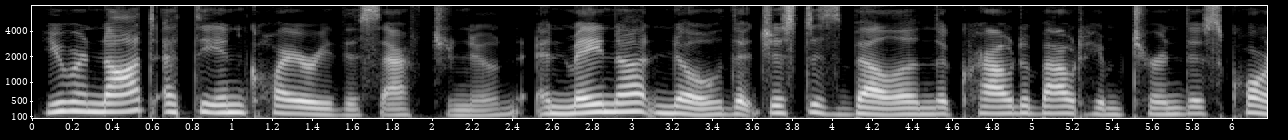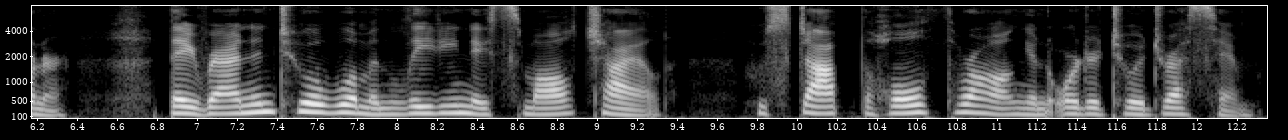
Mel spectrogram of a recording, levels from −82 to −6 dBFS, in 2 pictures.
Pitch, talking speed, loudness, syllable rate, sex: 175 Hz, 210 wpm, -21 LUFS, 5.2 syllables/s, female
